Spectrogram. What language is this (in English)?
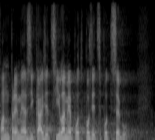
Czech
